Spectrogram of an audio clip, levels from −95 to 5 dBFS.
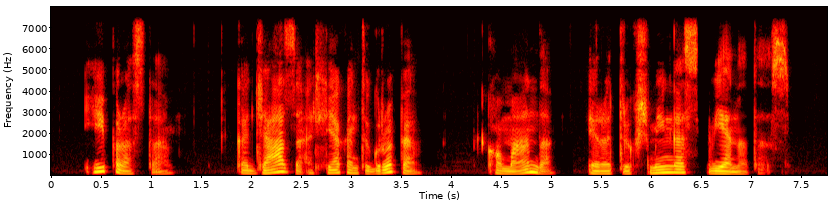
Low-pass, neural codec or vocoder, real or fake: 7.2 kHz; none; real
